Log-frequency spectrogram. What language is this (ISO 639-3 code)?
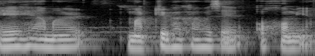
asm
